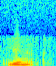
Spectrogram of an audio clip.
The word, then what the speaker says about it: Linux: is L stals and I pronounce Linux as Linux I went with just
